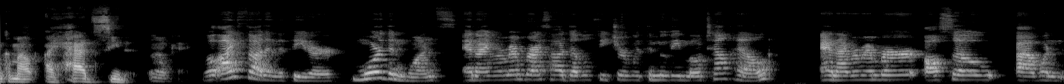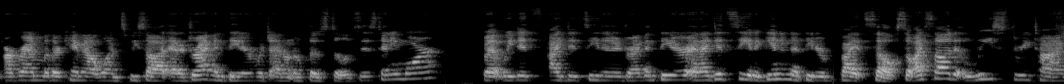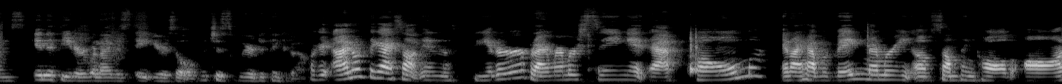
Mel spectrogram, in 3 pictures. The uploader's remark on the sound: So, here is the first of several remixes of the early episodes that didn't have great sound quality. My eagerness to jump in outweighed my patience for figuring out a good mixing program.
